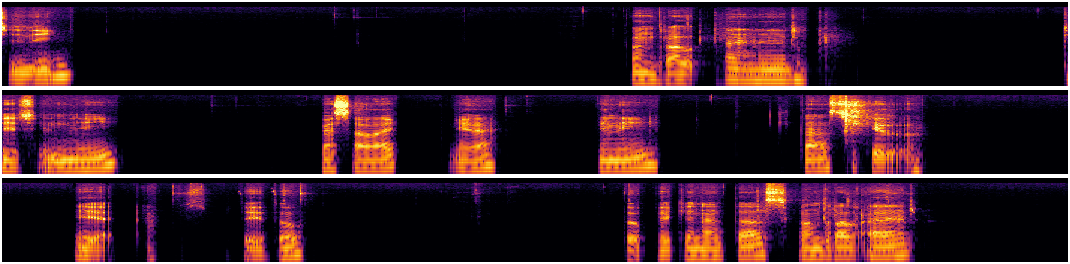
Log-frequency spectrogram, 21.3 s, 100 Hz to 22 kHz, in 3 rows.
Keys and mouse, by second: 2.4 click, 5.3 ctrl+r, 8.7 click, 9.0 click, 10.5 alt+click, 12.8 s, 15.4 click, 16.3-17.5 drag, 19.7 ctrl+r.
